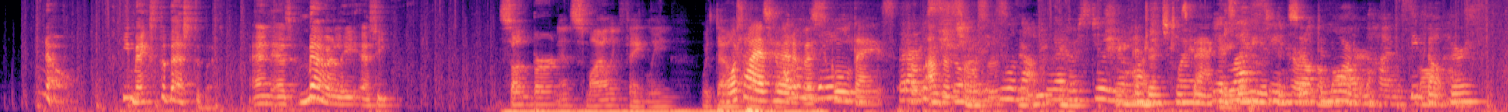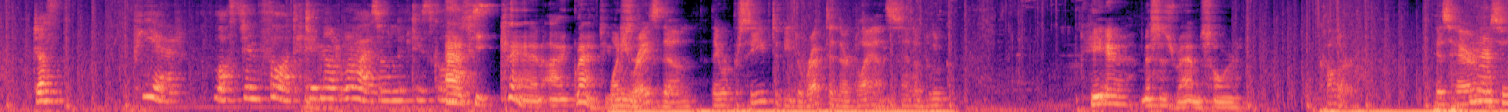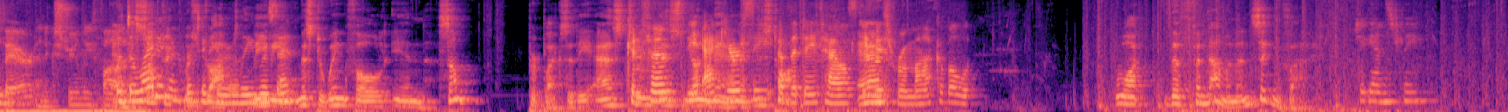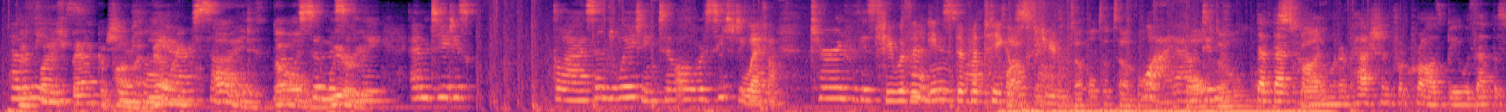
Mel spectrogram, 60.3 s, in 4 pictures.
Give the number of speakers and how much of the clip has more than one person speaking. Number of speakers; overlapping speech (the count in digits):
8, about 44%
